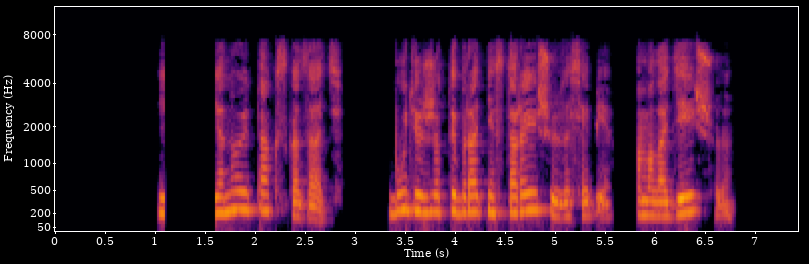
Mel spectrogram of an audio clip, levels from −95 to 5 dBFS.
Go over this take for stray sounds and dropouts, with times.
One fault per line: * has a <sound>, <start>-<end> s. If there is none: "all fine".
all fine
